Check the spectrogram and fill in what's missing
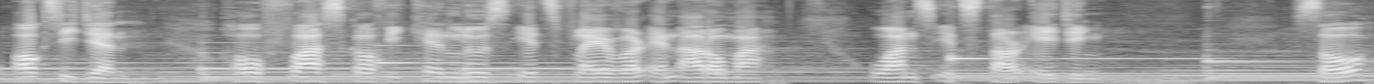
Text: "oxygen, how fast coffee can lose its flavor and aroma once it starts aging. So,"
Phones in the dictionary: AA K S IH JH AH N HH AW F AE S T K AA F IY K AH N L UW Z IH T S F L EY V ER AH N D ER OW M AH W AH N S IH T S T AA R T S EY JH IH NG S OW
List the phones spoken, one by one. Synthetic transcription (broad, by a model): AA K S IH JH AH N HH AW F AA S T K AA F IY K AH N L UW S IH T S F L EY V ER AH N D OW M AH W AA N S IH T S T AA R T EY JH IH NG S OW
